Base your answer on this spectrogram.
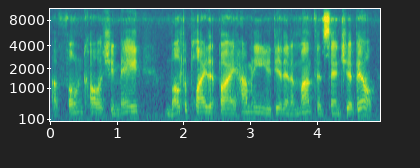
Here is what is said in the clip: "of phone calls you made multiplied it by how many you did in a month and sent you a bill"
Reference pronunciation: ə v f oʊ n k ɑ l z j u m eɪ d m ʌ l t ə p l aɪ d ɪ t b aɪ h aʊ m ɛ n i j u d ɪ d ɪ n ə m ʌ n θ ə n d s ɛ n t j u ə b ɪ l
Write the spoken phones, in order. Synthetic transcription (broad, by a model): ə f oʊ n k ɑ l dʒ j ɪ m eɪ d m ʌ l t ə p l aɪ d ɪ t b aɪ h aʊ m ɛ n i j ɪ d ɪ d ɪ n ə m ʌ n θ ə n s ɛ n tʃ ə b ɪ l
